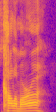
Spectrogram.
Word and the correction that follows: Kalorama: neighborhood? – Kalorama neighborhood. – Kalorama, thank you.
